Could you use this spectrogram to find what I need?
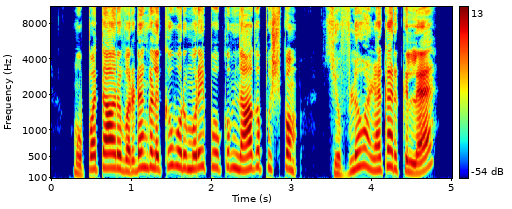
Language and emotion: Tamil, happy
